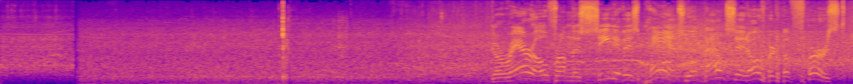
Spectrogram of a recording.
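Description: A crowd murmurs in a large stadium.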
